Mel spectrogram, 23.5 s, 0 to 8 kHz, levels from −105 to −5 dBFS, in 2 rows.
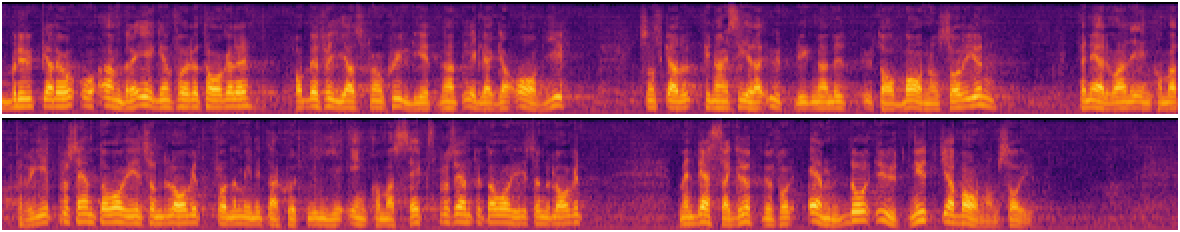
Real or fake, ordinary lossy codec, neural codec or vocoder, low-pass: fake; none; codec, 44.1 kHz, 7.8 kbps, Pupu-Codec; 7.2 kHz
